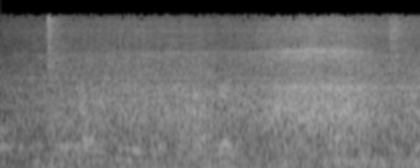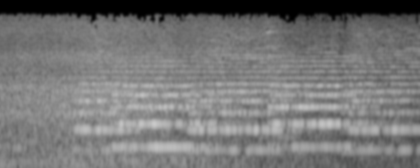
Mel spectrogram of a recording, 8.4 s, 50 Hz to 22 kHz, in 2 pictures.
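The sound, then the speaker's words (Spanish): Busy roadway rumble gives way midway to a fire engine's siren blaring, its loud, steady tones riding over the traffic noise until the end, as fire trucks respond to a vegetation fire emergency in Bárcena de Cicero. “En 3 minutos, prepararse, montar y camiones adelante, porque siempre van con 2 unidades y actuación.”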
